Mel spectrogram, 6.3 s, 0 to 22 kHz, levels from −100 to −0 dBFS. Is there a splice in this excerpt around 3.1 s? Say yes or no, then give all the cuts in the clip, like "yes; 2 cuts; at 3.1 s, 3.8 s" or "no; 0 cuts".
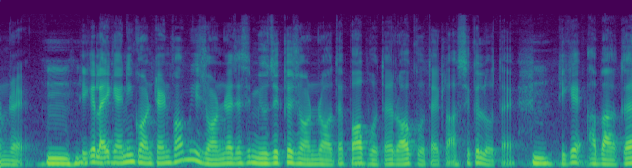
no; 0 cuts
